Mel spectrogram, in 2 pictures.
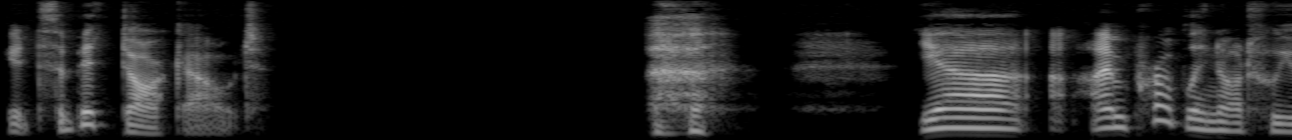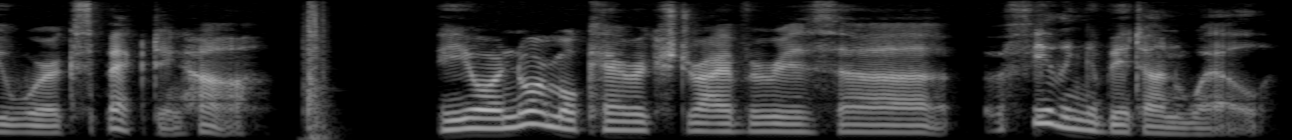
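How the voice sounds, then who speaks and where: A man's voice: medium pitch, big pitch swings, slow, pauses often, a little mellow, no echo. A man playing a chatty, cheeky stand-in carriage driver in an audio roleplay, talking casually and awkwardly to the listener with sly insinuation. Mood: awkward, friendly. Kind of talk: ASMR roleplay acting, addressing the listener.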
